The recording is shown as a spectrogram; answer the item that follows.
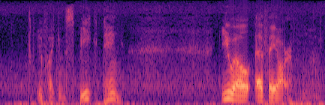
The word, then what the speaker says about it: Ulfar: It is pronounced Ulfar. Okay, and it is spelt U-L, if I can speak, dang, U-L-F-A-R, pronounced Ulfar.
